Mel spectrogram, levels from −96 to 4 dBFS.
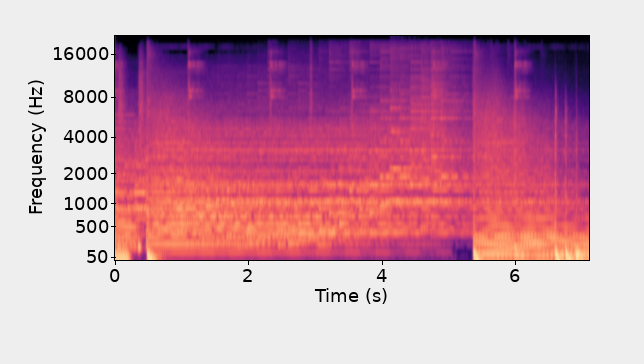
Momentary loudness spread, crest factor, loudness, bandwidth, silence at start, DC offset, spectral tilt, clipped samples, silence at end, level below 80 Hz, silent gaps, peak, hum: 4 LU; 14 dB; -16 LUFS; 19.5 kHz; 0 s; under 0.1%; -5 dB/octave; under 0.1%; 0 s; -20 dBFS; none; 0 dBFS; none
